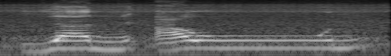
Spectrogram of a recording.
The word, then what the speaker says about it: يَنْأَوْنَ: If you see that what we pronounce this nun sakina clearly, that is clarity. Followed by what? Amsa. That is yan aun. Whenever you come across something like this, you will clarify this nun.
